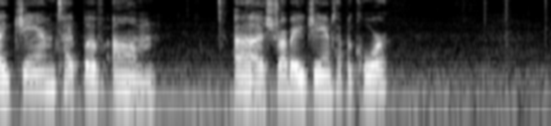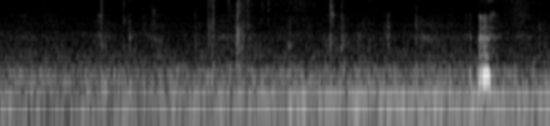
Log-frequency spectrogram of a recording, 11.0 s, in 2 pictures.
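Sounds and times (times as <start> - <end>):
steady low hum: 0.0 - 11.0
crunching and chewing: 4.8 - 11.0.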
